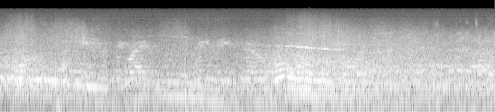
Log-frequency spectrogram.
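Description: Racing saloon cars passing at speed with their engines at high revs, the engine pitch falling as they go by.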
